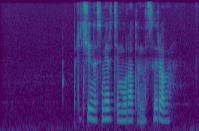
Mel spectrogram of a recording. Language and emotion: Russian, neutral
